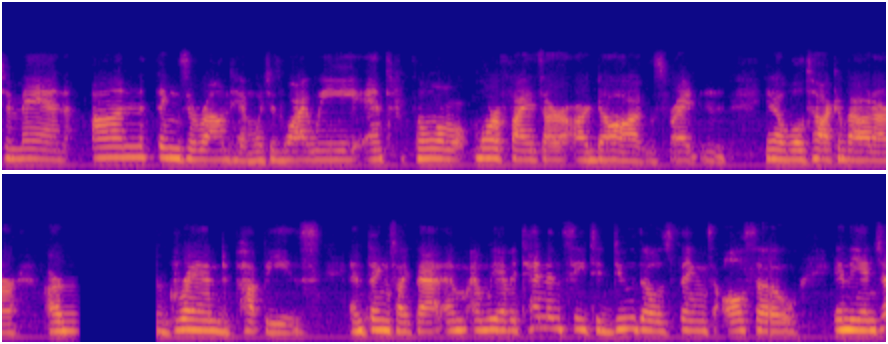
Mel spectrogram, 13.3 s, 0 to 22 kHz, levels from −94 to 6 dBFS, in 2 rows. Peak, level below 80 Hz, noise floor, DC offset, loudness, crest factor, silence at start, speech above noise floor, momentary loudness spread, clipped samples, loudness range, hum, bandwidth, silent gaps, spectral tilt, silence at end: -14 dBFS; -68 dBFS; under -90 dBFS; under 0.1%; -31 LUFS; 16 dB; 0 s; over 59 dB; 11 LU; under 0.1%; 2 LU; none; 7.2 kHz; 7.26-7.79 s; -5.5 dB/octave; 0 s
